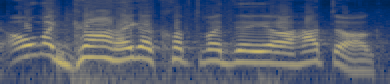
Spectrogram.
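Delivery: high, loud outburst of disbelief; loud dismay. Real, not acted. Player got clapped by hot dog, loud dismay. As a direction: cry out at getting beaten.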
